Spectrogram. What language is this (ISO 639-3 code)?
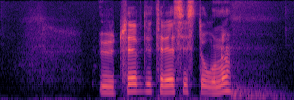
nor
